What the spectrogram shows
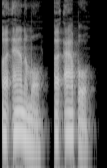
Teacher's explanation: There are some English speakers who don't use the N at all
